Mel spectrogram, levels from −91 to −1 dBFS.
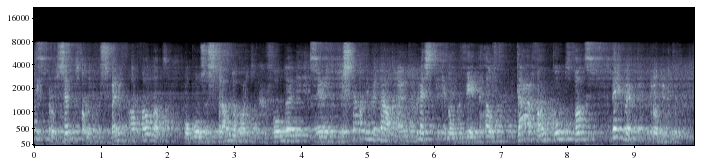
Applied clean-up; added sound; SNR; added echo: neural separator model SepFormer DNS4.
